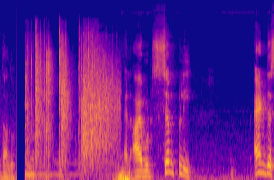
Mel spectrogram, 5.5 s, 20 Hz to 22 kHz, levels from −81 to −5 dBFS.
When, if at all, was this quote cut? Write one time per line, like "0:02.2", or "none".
0:02.5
